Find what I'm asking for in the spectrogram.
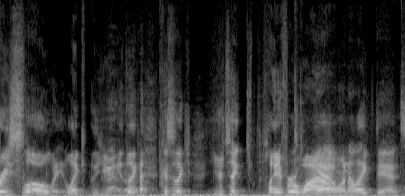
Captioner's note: resounding vibrations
